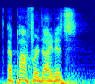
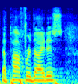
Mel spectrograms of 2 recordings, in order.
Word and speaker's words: Epaphroditus: If you look back, chapter 2:25, we have that little part about our friend Epaphroditus. I said it right. Hallelujah. Thank you, Lord. Epaphroditus, who was a messenger.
